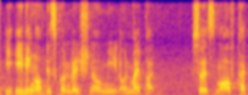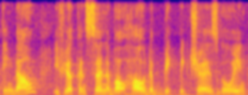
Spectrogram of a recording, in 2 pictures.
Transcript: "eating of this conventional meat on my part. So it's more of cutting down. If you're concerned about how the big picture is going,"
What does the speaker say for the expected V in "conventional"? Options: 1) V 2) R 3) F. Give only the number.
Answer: 1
